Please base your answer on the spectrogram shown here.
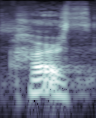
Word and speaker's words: hearth: Hearth. In certain dialects in northern England and in Scottish dialects, hearth still rhymes with earth.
